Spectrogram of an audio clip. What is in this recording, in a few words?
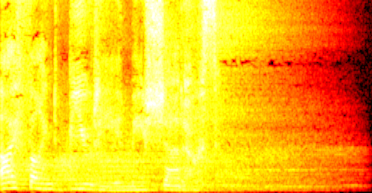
vo, en-us; morgana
